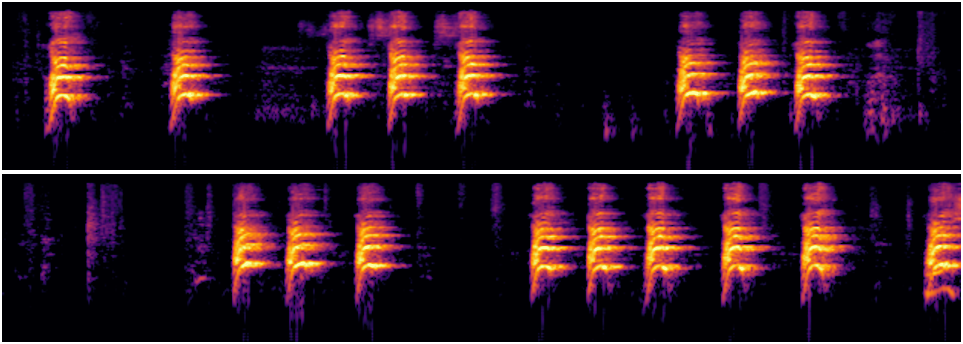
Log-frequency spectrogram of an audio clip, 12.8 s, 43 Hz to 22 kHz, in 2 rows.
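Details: Cockapoo named Rosie, mother of a litter born 5 August 2016, barking at puppy feeding time on day 49: loud, sharp barks in quick bursts of three to four, separated by short pauses, repeated throughout.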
